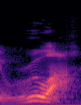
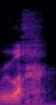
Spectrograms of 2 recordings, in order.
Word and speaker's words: ruach: Okay, ruach is the word in Hebrew with that guttural ch, ruach is how you say it.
